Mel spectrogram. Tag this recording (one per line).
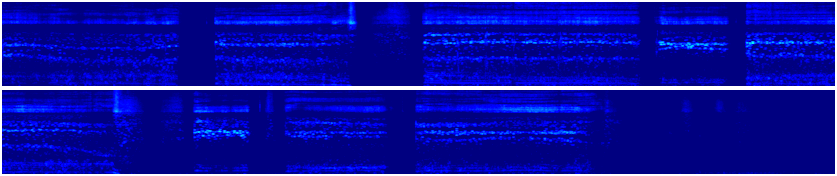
agony
torment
